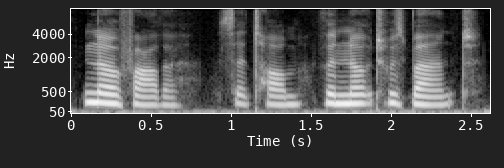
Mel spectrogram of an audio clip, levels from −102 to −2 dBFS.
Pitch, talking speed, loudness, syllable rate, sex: 205 Hz, 185 wpm, -17 LUFS, 4.2 syllables/s, female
